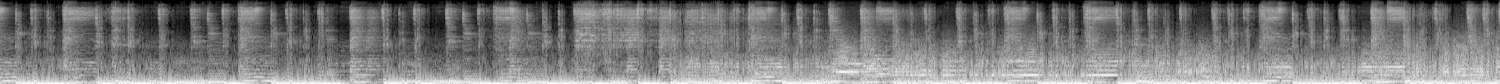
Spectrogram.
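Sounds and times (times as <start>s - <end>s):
loud music with heavy bass: 0.0s - 15.0s.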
